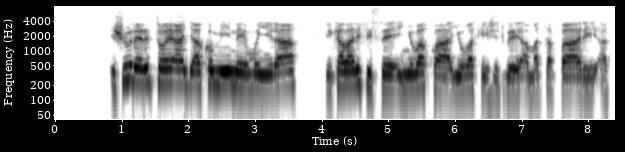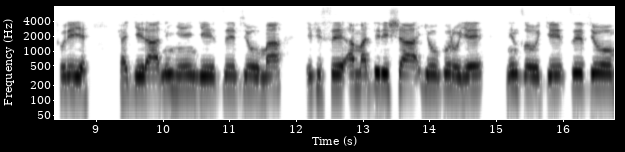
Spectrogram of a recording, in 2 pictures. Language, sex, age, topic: Rundi, male, 36-49, education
